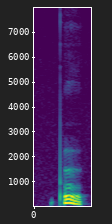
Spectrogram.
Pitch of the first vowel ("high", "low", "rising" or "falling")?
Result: falling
